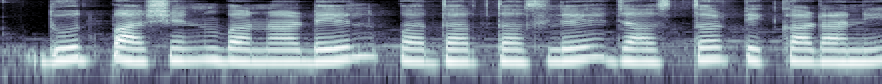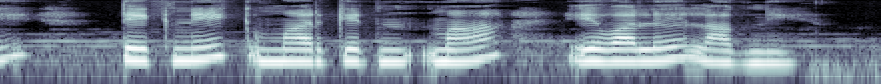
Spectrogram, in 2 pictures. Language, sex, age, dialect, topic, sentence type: Marathi, female, 18-24, Northern Konkan, agriculture, statement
